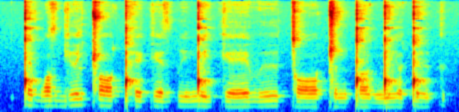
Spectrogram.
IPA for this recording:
ǃ e b ɔ z ɡʲ ɨː lʲ ǁ ɔː ǃʰ e k eː z p i ŋ͡ǃ i lʲ k eː v ɨː ǀ ɔː ǁ e m ǃ ʌː ŋ͡ǃ i ə̯ ǃ ɨː k

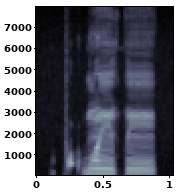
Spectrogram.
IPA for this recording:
p ɔ̰ ɡʷ ĩ p ĩ

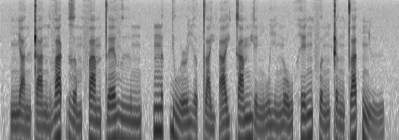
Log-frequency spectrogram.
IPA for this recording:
ɲ a˨˩ n ʈ a˨˩ n v a˦˥ k̚ ɣ ə˨˩˦ m f a˧ m t̪ ɛ˧˥ v ɨ˧ m | n ə˦˥ k̚ j u˨˩ ɹ i˨˩ ə̯ t̪ a˨˩ j ʔ a˧˥ j k a˧˥ m j e˨˩˨ ŋ w i˨˩ n o˨˩˦ w h e˧˥ ŋ f ə˨˩˦ ŋ ʈ ə˨˩ ŋ t̪ a˦˥ t̚ ɲ ɨ˨˩˨

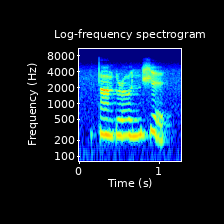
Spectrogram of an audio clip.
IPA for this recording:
t ã ɡ ɭ ɵ ɲ ç e

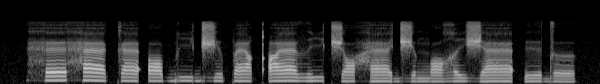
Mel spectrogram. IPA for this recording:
h ɛ h æ k æ ʔ ɒ b i d͡ʒ ɪ p æ qʼ æ ð i t͡ʃ ɒ h æ d͡ʒ ə ŋ ɒ ʁ i ʒ æ ʔ ɪ d ə

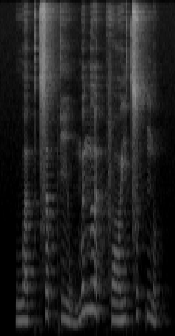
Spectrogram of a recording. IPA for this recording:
w ɐ˨˥ k̚ t͡s ɐ˥ p̚ k iː˨˩ w m ɵ˥ n l ɐ˨ k̚ f ɔː˨˧ j t͡s ʊ˥ k̚ ŋ ʊ˨ k̚

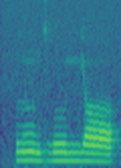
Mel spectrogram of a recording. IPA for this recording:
l ũ dʱ u mʲ ɔ

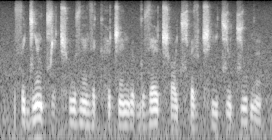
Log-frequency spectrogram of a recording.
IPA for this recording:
s ə d͡ʑ ə̃ l t͡ɕ ɛ̤ ʈ͡ʂʰ u z ɛ̃ z ɛ k h ə ʈ͡ʂ ɛ̃ ŋ l ʊ ɡ u z ɛ ʈ͡ʂʰ ɔ t͡ɕʰ ə z ʈ͡ʂʰ i t͡ɕ o t͡ɕ u ɡ ə̃

